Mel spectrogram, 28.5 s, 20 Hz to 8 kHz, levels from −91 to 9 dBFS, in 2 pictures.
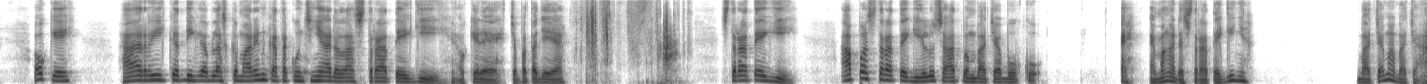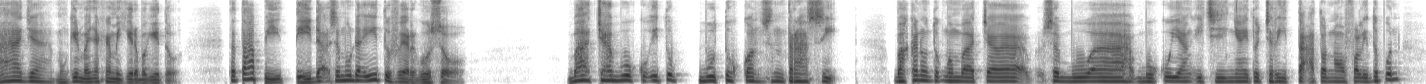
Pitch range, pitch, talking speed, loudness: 115-160 Hz, 135 Hz, 120 wpm, -19 LUFS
